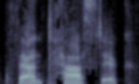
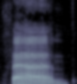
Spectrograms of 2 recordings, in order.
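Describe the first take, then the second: First: Said in the usual way. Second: "Fantastic" in three separate chunks, long pauses between; syllable by syllable. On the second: Shown as a demonstration. Teacher showing three syllables, "Fantastic" split by long pauses. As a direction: break "Fantastic" into fan, tas, tic. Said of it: "you need to break up the syllables".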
